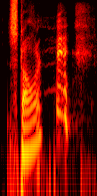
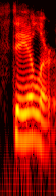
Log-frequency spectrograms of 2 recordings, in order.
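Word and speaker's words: Stahler: Am I saying it right, Staller? No, it's Staler, like Staler. stale bread. That's the best way to remember it, in case any of your listeners want to know how to say my name.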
